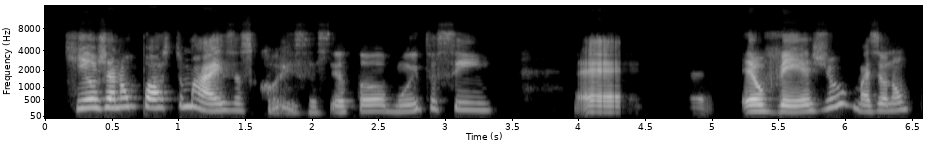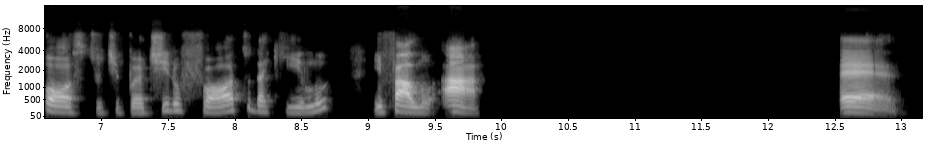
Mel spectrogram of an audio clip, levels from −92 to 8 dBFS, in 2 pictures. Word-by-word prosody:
que 240 - -4
eu 260 0 +4
já 260 0 +2
não 280 +1 -4
posto 260 0 -1
mais 190 -8 +2
as 185 - -10
coisas, 140 -2 -17
eu 150 - -6
estou 165 +2 -6
muito, 180 +9 -11
assim, 200 -3 -8 0.6
eh, 150 -1 0 0.9
e - - +1
eu 170 - +6
vejo, 170 - -1
mas 165 +1 -6
eu 180 - -3
não 190 +3 -8
posto, 145 -4 -1
tipo, 130 0 -11
eu 130 - -7
tiro 180 +5 -6
foto 155 +2 -3
daquilo 145 - -12 0.3
e - - -11
falo: - - +5
"Ah" - - +7 2.7
É. - - +3
180 Hz, 130 wpm, -23 LUFS, 155-230 Hz, 2.7 s, Ah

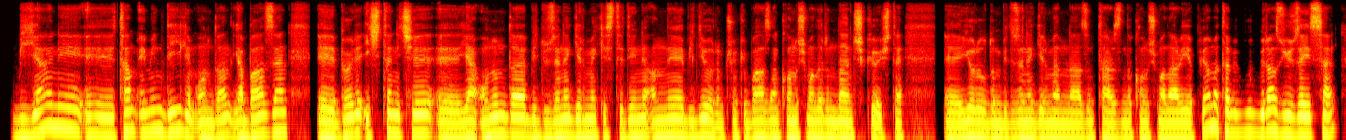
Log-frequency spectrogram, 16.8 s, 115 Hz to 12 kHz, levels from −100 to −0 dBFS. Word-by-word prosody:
Bi 115 0 -3
yani, 180 +4 0 0.3
eee, 125 -2 -1
tam 150 +1 -1
emin 150 +1 -2
değilim 140 -7 0
ondan. 105 +4 0
Ya, 105 0 0
bazen, 130 +5 0 0.4
eee, 105 -3 +3
böyle 125 +4 +1
içten 135 +5 0
içe, 135 +2 +1
eee, 105 - -1
ya, 100 +1 +2
onun 120 +5 +1
da 120 -2 +4
bir 110 -1 -1
düzene 110 +3 +1
girmek 115 0 -1
istediğini 115 +2 -1
anlayabiliyorum. 110 -2 0
Çünkü 100 +1 -4
bazen 105 0 +1
konuşmalarından 105 -1 +1
çıkıyor 100 -1 -1
işte, 90 +3 -3 0.5
“Eee, 100 - -1
yoruldum, 100 0 +2
bir 95 - -2
düzene 100 +1 +1
girmem 100 0 0
lazım.” 95 +1 -1
tarzında 100 -1 -2
konuşmalar 100 0 0
yapıyor 100 +10 -1
ama 175 0 0
tabii 140 -2 -1
bu 140 -1 -5
biraz 150 0 +2
yüzeysel. 130 +1 +2
110 Hz, 145 wpm, -23 LUFS, 100-125 Hz, 0.5 s, da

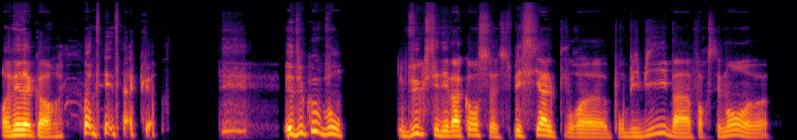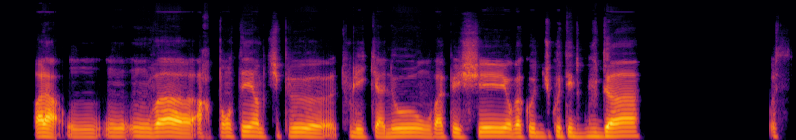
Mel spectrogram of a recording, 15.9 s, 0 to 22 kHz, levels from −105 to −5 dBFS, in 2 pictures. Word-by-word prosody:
On 130 +2 +4
est 155 - +12
d'accord, 125 -6 +7 0.2
on 225 -3 +7
est - - -5
d'accord. - - -6 1.2
Et 170 - +10
du 200 +5 +1
coup 265 +1 +2
bon, 175 -3 +2 0.6
vu 155 +9 -1
que 175 - -7
c'est 155 - -1
des 135 -1 +1
vacances 145 +1 +4
spéciales 140 +4 +2
pour, 110 -2 -4
heu, 100 -1 -1
pour 110 0 -10
bibi, 140 - -7
bah, 105 - +2
forcément, 125 +3 -2
heu, - - -9 0.6
voilà, - - +4
on 105 0 -11
on 115 -1 -8
on 120 -2 -6
va 115 -3 +3
arpenter 120 +2 -5
un 120 - -2
petit 110 +2 -14
peu, 115 -3 -2
heu, - - -15
tous - - -21
les 110 -1 -5
canaux, 115 +4 -3
on 105 -2 -7
va 100 - -3
pêcher, 120 +4 -2
on - - -1
va 110 - -1
co 120 - -6
du 110 0 -12
côté 120 0 -5
de 105 - -11
Gouda. 120 +3 +1 1.3
Ouais, - - -14
c - - -32
120 Hz, 180 wpm, -24 LUFS, 110-140 Hz, 1.3 s, est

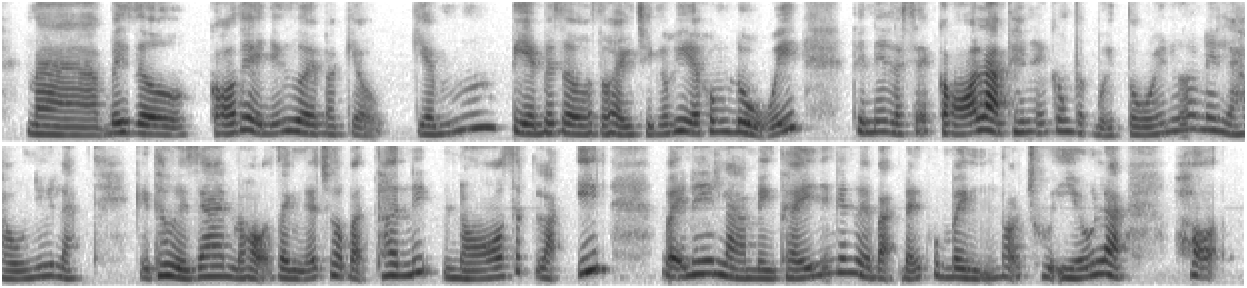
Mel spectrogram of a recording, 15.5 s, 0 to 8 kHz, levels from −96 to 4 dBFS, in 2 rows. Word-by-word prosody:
mà 170 -4 0
bây 210 +5 +2
giờ 200 -3 +5 0.4
có 195 +1 +2
thể 265 -6 +2
những 200 +5 -3
người 215 -5 +3
mà, 185 -1 -7
kiểu, - - -7 0.2
kiếm 190 +8 -4 0.3
tiền 200 -7 +3
bây 205 0 0
giờ, 190 -3 +3
giờ 180 - 0
hành 175 -4 +1
chính 180 0 -5
có 190 - -3
khi 245 +1 +2
là 200 - +3
không 235 +1 -3
đủ 220 -3 +2
ấy 315 +2 0 0.3
thế 230 - -2
nên 230 0 -3
là 200 - -1
sẽ 195 - -3
có 200 0 +4
làm 260 -4 +9
thêm 225 -1 -2
những 210 -1 -8
công 240 0 -3
việc 200 -4 -9
buổi 155 -2 -7
tối 175 +2 -3
nữa, 255 +5 -4
nên 265 -2 -2
là 195 -4 -3
hầu 170 -1 -2
như 215 +6 -3
là 190 -6 -4 0.4
cái 190 - -7
thời 230 -6 +5
gian 215 +3 0
mà 180 - -1
họ 185 - +1
dành 180 -3 +2
ra 180 - -1
cho 225 +3 0
bản 190 -3 -2
thân 240 +1 +1
ấy, 315 +1 -2
nó 180 +1 +1
rất 320 +9 -5
là - - -2
ít. 335 +6 +4 0.3
Vậy 305 - +4
nên 270 +3 +3
là 205 -7 +2
mình 180 -1 -2
thấy 185 +2 +1
những 250 - -4
cái 300 0 -1
người 265 -7 +1
bạn 185 -2 -1
đấy - - -2
của 240 - -4
mình 195 -3 -1
họ 210 0 -2
chủ 220 -2 -4
yếu 190 +1 0
là 265 +1 +4 0.3
họ - - -2
205 Hz, 280 wpm, -25 LUFS, 185-235 Hz, 0.4 s, làm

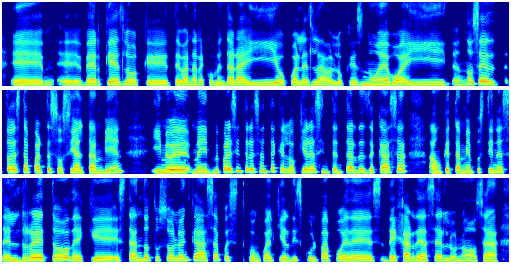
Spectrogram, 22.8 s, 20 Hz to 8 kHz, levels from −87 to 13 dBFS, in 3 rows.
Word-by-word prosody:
em, 190 -2 0
eh, 185 -1 -2
ver 215 +2 +1
qué 230 -2 +3
es 220 - -3
lo 215 -3 0
que 185 -2 -1
te 195 - 0
van 190 +2 0
a 205 - 0
recomendar 195 -1 -2
ahí 195 +2 +1
o 195 -2 0
cuál 195 0 -2
es 205 - -1
la 205 -4 0
lo 180 +2 -2
que 200 +3 -7
es 195 +2 -4
nuevo 205 -2 +2
ahí, 200 +1 -2
em, 190 +1 -7
no 250 +3 +1
sé, 270 -2 +5
eh, - - -14 0.2
toda 250 0 +4
esta 280 -1 +1
parte 255 0 +1
social 225 -3 +1
también. 220 +5 0 0.4
Y 240 0 -1
me 235 0 +6
me 235 0 +1
me 250 +1 -2
parece 260 +5 +2
interesante 285 0 -1
que 300 -3 -1
lo 230 -3 -2
quieras 255 +3 +1
intentar 235 -1 0
desde 240 -2 0
casa, 245 +5 +1 0.3
aunque 215 +2 +1
también, 220 +2 0
pues, 255 0 -8
tienes 240 0 -1
el 210 -1 0
reto 235 +2 +3
de 205 -4 0
que 190 -1 0
estando 215 +3 +1
tú 255 +2 -6
solo 235 -1 -1
en 245 +2 -1
casa, 250 -2 0
pues, 235 -3 -5
con 200 -1 -4
cualquier 200 +2 -2
disculpa 225 -1 -3
puedes 200 -2 0
dejar 195 +1 +1
de 205 0 +3
hacerlo, 210 -1 -2
¿no? 215 +2 -4
O - - -5
sea, 190 -2 -1
215 Hz, 175 wpm, -24 LUFS, 195-235 Hz, 0.4 s, me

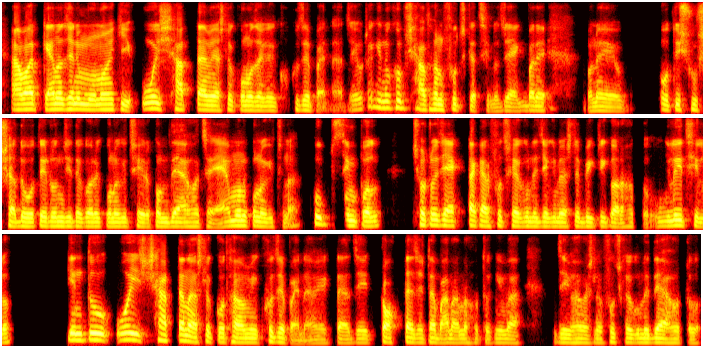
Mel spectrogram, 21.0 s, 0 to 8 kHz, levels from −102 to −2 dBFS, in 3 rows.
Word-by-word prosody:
আমার 145 +2 +8
কেন 140 +1 +6
জানি 145 -1 +5
মনে 135 +1 +4
হয় 140 0 +2
কি - - +2 0.2
ঐ - - +2 0.2
স্বাদটা 135 - 0
আমি 125 - +4
আসলে 130 0 -4
কোনো 120 0 +3
জায়গায় 110 -1 -1
খুঁজে 125 -1 -3
পাই - - -6
না। - - -15
যে - - -11
ওটা 210 - -10
কিন্তু 175 -1 0
খুব 180 - +1
সাধারণ 135 0 +2
ফুচকা - - -4
ছিল 90 - -11
যে - - -1
একবারে 115 +2 -2 0.5
মানে 110 +2 -3 0.6
অতি - - -2
সুস্বাদু 120 - 0
অতিরঞ্জিত 120 0 0
করে 115 0 +3
কোনো 110 0 +1
কিছু 115 - -5
এরকম 115 +2 -1
দেয়া 115 -2 +3
হয়েছে। 110 - -4 0.2
এমন 130 +2 +3
কোনো 120 -2 +2
কিছু - - -11
না। - - -7 0.2
খুব 175 -2 +3 0.2
সিম্পল 125 -3 +3 0.4
ছোট 155 -2 +2
যে - - +5
৳১ - - +1
র - - -8
ফুচকাগুলো 120 -2 -1
যেগুলো 115 0 -1
আসলে 120 - -5
বিক্রি 115 +2 -2
করা 100 -1 +1
হতো 110 - -15
ওগুলোই 130 +4 +3
ছিল। 120 -3 -1 0.7
কিন্তু 170 +1 +5 0.3
ঐ - - +3 0.3
স্বাদটা 160 -1 +2
না - - +7
আসলে 140 - -2
কোথাও 120 -1 +2
আমি 115 0 +1
খুঁজে 125 -5 0
পাই 85 - -4
না। - - -8 0.2
একটা - - -5
যে 105 - -3 0.2
টকটা - - +3
যেটা 115 +2 -1
বানানো 105 0 -2
হতো 105 -1 -10
কিংবা 105 -2 -3 0.4
যেভাবে 110 -1 -1
আসলে 105 0 -6
ফুচকাগুলো 110 -2 -3
দেয়া 105 -3 +3
হত। 100 - -10
120 Hz, 210 wpm, -23 LUFS, 110-135 Hz, 0.7 s, আমার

